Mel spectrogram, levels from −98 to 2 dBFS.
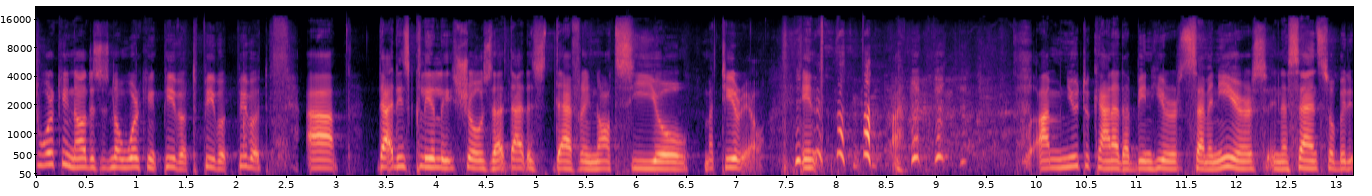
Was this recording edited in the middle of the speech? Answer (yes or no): no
